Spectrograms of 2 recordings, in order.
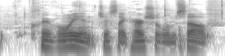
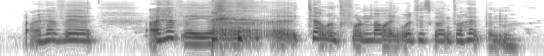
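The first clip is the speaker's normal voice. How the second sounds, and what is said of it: Put-on character accent. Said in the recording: “That was a good one. That was a good accent.”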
